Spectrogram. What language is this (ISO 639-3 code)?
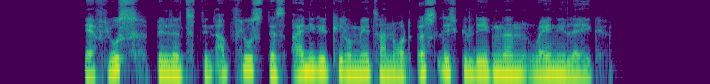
deu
